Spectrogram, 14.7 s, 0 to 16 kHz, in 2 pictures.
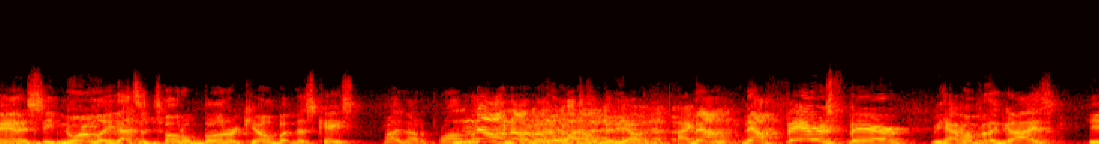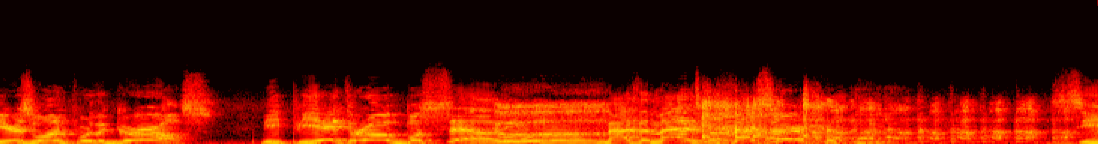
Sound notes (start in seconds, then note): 10.6 loudly gasps; 11.9 loudly coughing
